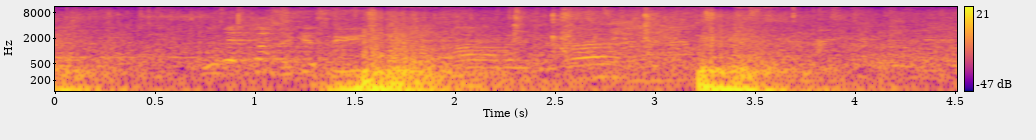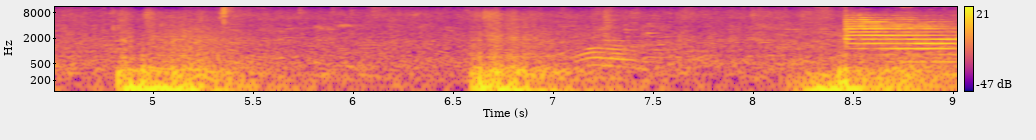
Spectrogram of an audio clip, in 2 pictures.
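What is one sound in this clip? A crowd murmurs and chatters outdoors nearby.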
